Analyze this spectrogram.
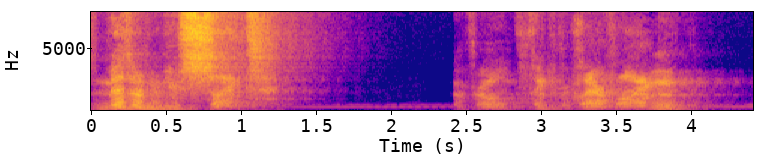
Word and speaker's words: Mutamycete: Pronounced metamucite.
